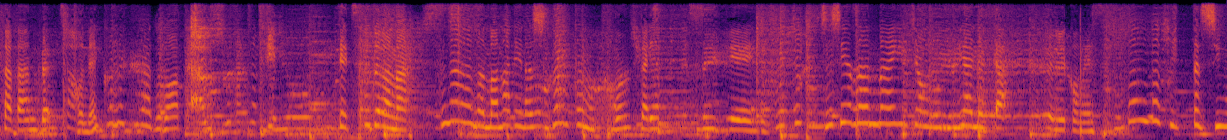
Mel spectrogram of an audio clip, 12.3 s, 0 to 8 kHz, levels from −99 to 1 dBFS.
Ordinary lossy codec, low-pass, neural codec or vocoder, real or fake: none; 7.2 kHz; codec, 16 kHz, 0.5 kbps, X-Codec, HuBERT features, trained on general audio; fake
